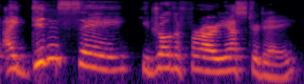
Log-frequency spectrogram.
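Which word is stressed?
say. The stress falls on the word say. It was written, not spoken. "I wrote it"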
